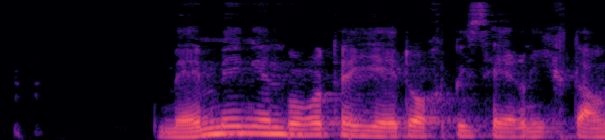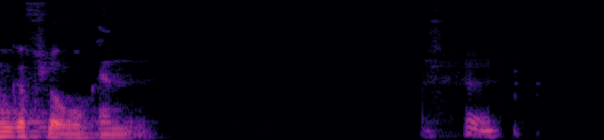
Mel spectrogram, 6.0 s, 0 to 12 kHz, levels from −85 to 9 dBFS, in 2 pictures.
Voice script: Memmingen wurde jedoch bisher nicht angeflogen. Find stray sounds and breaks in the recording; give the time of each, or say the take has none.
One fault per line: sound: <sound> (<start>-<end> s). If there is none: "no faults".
sound: laugh (5.1-5.6 s)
